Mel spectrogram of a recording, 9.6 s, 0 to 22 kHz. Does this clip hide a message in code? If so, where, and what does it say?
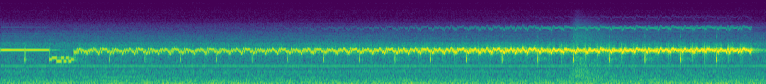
Yes: SSTV (slow-scan television), Martin M1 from 0.0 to 9.4 s, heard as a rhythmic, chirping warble, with radio static, fading, a steady whistle near 870 Hz, room echo and street noise.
